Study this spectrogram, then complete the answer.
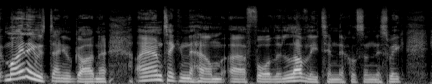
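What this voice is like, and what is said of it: English accent. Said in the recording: “the English accent is back”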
